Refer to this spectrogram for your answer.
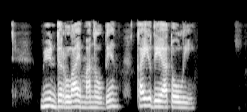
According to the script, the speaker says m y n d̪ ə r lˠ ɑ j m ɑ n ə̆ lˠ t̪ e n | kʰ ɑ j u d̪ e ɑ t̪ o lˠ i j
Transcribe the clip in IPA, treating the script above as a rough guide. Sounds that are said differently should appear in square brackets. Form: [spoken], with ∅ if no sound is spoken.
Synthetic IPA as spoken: m y n d̪ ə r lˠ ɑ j m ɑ n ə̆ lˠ [d̪] e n | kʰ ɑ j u d̪ e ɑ t̪ o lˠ i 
